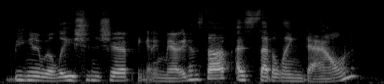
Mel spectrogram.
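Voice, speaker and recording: Animated and lively in intonation, a woman at medium pitch talks at a fairly quick pace. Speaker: vlogger. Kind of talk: casual vlog monologue. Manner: loud.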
